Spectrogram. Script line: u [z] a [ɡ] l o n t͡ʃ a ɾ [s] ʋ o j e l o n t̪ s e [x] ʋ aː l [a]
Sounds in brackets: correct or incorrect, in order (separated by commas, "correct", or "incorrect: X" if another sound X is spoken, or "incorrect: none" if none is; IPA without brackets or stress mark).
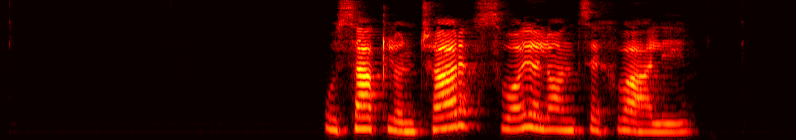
incorrect: s, incorrect: k, correct, correct, incorrect: i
